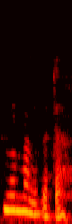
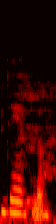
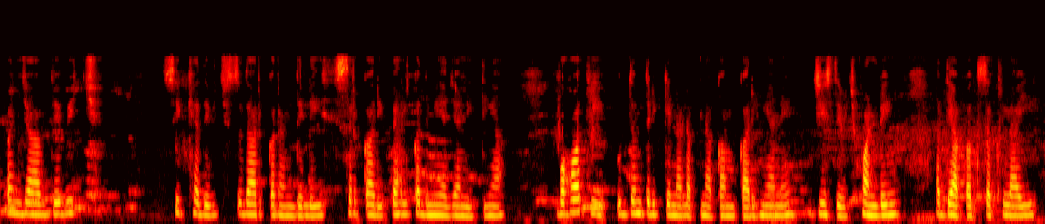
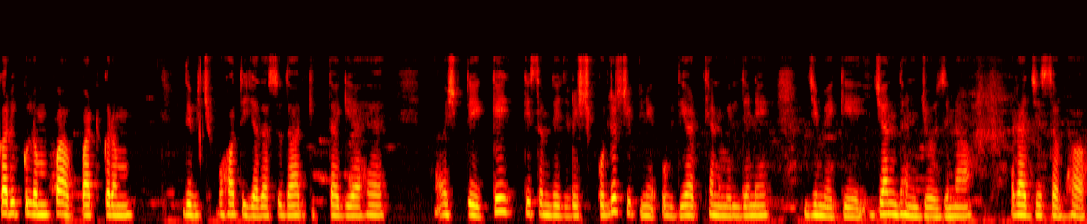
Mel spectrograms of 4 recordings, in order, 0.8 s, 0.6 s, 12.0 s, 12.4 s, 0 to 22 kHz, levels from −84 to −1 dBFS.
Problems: constant background noise, background conversations at intervals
